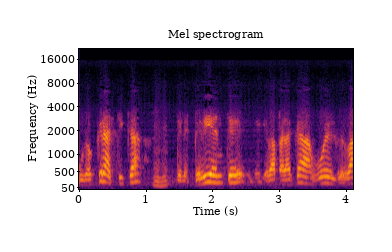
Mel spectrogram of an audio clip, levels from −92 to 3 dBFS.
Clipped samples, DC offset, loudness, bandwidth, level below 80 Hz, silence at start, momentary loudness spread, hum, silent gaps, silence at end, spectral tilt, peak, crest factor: under 0.1%; under 0.1%; -21 LUFS; 8.2 kHz; -72 dBFS; 0 s; 14 LU; none; none; 0 s; -6.5 dB/octave; -4 dBFS; 16 dB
